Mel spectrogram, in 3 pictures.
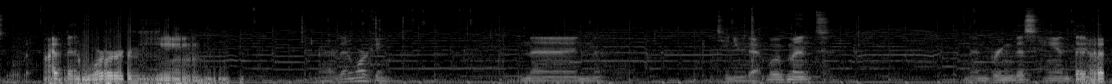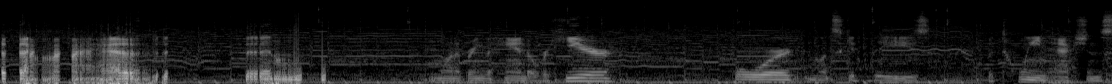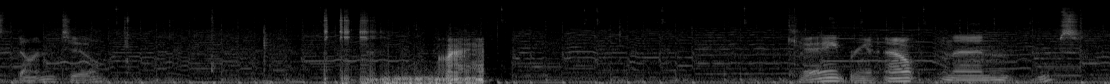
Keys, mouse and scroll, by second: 0.4-2.5 drag, 3.5 right click, 4.2 shift+right click, 5.9-7.3 shift+drag, 9.7 right click, 10.7-14.3 drag, 15.2-16.8 drag, 18.5-19.8 drag, 20.6 right click, 21.8-23.4 shift+drag, 24.2 KP_0, 25.4-27.2 drag, 28.2 right click, 28.8 click, 30.8 click, 33.2 KP_0.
